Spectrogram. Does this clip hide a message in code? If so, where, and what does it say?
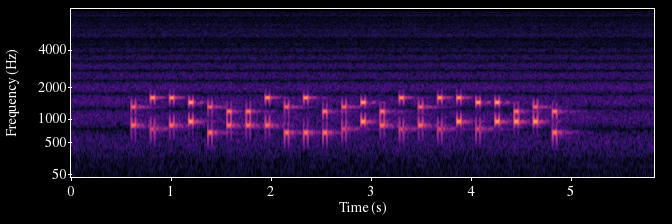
Yes: DTMF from 0.6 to 4.9 s, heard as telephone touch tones, dialled by machine, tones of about 40 ms. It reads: 8BC#277C2A15#7B8BD6#*01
